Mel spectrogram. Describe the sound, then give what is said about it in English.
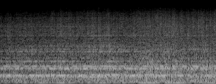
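A loud, steady roar of Starship's Raptor rocket engines igniting as it descends to the landing zone at Starbase, a dense rushing rumble with a faint tonal hum running through it, continuous and unbroken for the whole stretch, with no voices. “And we have ignition.”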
